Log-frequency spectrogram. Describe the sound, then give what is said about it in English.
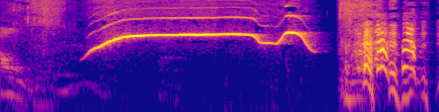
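A loud, clear human whistle rises, holds a long steady pitch, then warbles and drops; a burst of laughter and voices follows right after. “And I want you to try that same whistle you just did.”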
